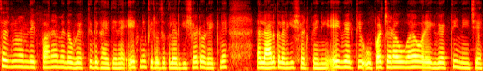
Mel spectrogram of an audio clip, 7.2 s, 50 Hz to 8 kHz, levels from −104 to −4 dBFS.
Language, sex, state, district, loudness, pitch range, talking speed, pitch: Hindi, female, Uttar Pradesh, Hamirpur, -19 LUFS, 200-225 Hz, 330 wpm, 215 Hz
